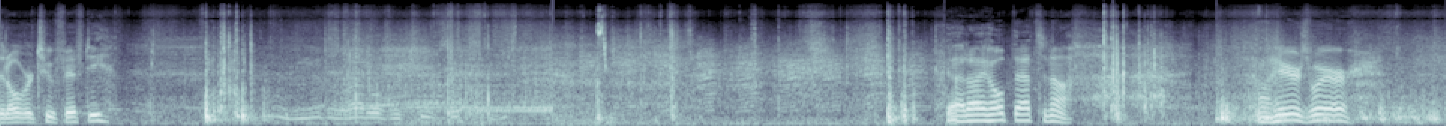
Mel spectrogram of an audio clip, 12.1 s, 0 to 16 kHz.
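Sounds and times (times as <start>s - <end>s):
indistinct voices: 0.0s - 8.0s.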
